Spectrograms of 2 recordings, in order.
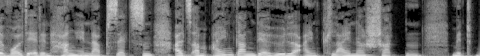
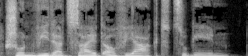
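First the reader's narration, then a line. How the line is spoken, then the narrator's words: Father wolf growling. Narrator (German): knurrte Vater Wolf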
